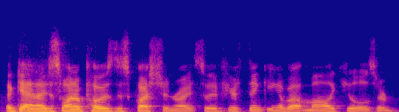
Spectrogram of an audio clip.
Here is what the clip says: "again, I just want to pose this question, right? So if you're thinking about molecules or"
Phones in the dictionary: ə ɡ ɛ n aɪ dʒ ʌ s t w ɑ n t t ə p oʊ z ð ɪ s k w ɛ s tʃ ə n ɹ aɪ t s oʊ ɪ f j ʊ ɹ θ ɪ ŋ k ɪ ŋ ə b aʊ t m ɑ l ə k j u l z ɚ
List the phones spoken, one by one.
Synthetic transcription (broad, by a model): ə ɡ ɛ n aɪ dʒ ʌ s t w ɑ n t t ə p oʊ z ð ɪ s k w ɛ s tʃ ə n ɹ aɪ t s oʊ ɪ f j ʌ ɹ θ ɪ ŋ k ɪ ŋ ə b aʊ t m ɑ l ə k j u l z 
